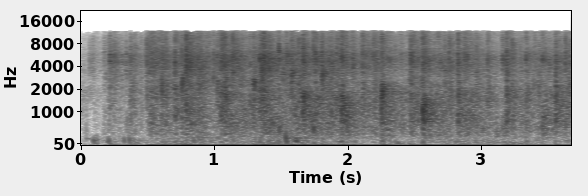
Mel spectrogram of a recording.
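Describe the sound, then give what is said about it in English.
An audience at a diocesan young adults' event applauds to welcome a doctor giving a talk, a steady wash of overlapping hand claps that rises quickly and holds at a moderate, even level for several seconds with no voices. “I hope you'll be clapping at the end of the discussion as well.”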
